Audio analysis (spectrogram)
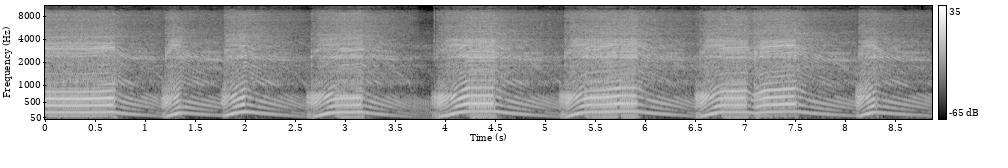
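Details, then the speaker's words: Ported Stihl MS500i chainsaw cutting small wood: it screams up and sags back roughly every second, never settling into a steady pull, and won't grab and cut; cause unclear. "every time I got into small wood I was kind of like what's this why is this doing this is this this saw sharp it should grab and cut"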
